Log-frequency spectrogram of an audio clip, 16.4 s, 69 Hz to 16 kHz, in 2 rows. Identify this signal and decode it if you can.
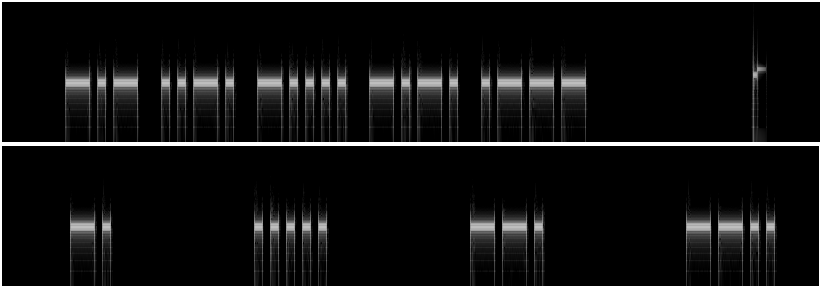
Morse code, heard as a keyed tone, about 15 wpm, spaced as for 8 wpm, 700 Hz. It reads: KF6CJ N5GZ
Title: USA Call Signs - 5 Characters - 6x Character Spacing - 15wpm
